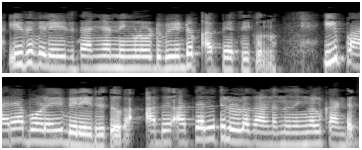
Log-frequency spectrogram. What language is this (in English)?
Malayalam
